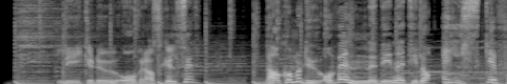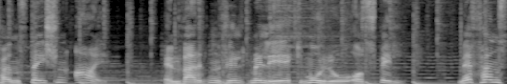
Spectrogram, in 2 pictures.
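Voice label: Norwegian cheerful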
